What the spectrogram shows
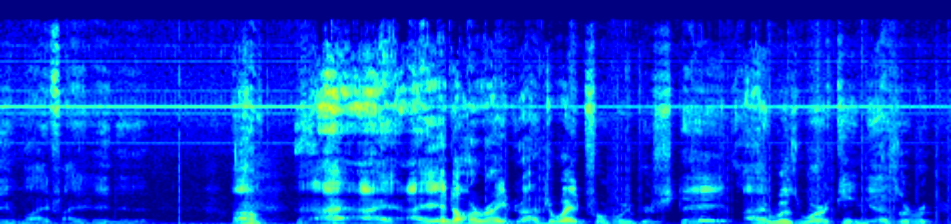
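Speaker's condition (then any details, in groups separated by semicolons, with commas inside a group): Cerebral palsy; from birth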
